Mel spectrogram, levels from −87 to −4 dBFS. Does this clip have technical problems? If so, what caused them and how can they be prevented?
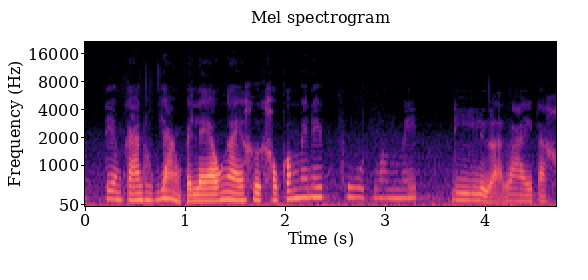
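No, this clip has no technical problems, so there is nothing to trace or prevent.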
